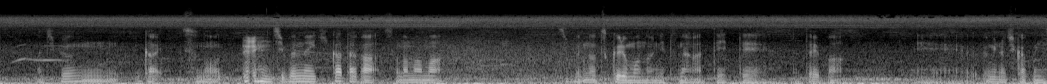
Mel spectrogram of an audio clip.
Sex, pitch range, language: male, 90-110 Hz, Japanese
